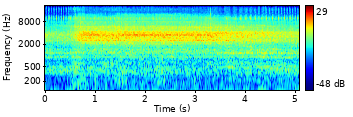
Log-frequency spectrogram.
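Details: 1998 VW Passat B5, 480,000 km, first start after oil change to Polytron: steady idle with a fast, light metallic rattle about three ticks a second; owner suspects timing chain noise despite new guides, cause unclear.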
